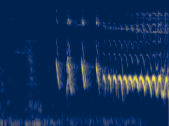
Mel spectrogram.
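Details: Black-naped oriole in a loud lure track meant to draw out song: three separate hoarse, nasal notes, then a fast, even train of buzzy pulses running to the end; faint low rumble before the calls.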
